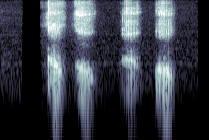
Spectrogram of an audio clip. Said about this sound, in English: We started recording. We hear they wouldn't like come out. Like, I mean, they did. But it was weird because they were making pig noises.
